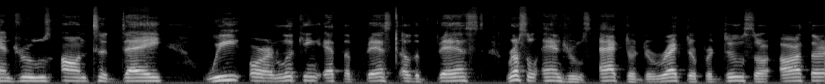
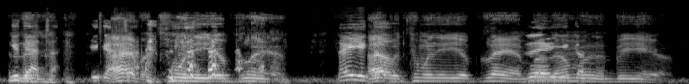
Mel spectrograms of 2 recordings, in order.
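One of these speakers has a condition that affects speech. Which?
The second: ALS; bulbar onset, speech and throat muscles; early course, affecting speech; throat muscles affected, speech slowed.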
